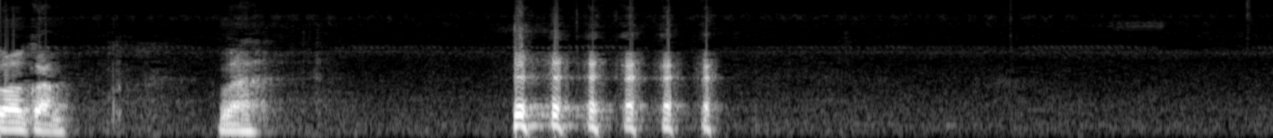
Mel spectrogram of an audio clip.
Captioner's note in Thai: เสียงหัวเราะ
